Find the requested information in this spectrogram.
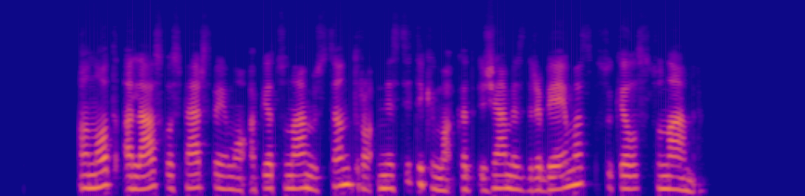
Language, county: Lithuanian, Panevėžys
